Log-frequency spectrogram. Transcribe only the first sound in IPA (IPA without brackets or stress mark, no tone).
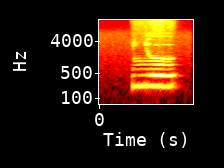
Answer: ʎ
